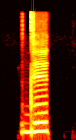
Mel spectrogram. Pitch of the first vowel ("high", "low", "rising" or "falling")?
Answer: falling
